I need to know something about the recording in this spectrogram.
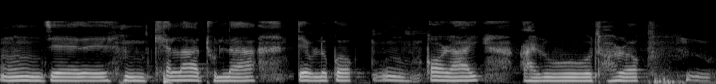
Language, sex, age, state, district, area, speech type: Assamese, female, 30-45, Assam, Udalguri, rural, spontaneous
